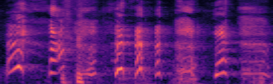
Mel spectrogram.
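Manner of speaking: high, loud burst of laughter; long, uncontrollable laughing fit; helpless laughter. Real, not acted. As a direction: crack up at your own story. Cracks up at her own story.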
